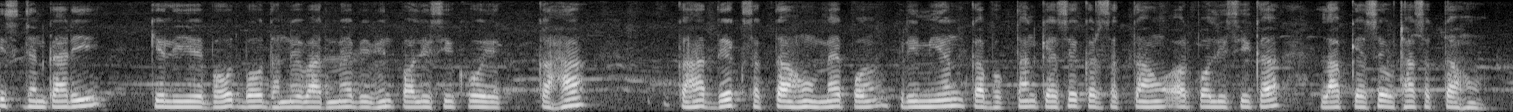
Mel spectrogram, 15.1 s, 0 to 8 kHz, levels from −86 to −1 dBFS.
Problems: none marked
